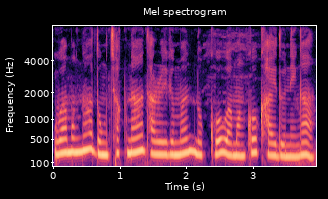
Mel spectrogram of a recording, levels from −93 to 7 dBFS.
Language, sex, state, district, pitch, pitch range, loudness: Garo, female, Meghalaya, North Garo Hills, 235 Hz, 215-255 Hz, -9 LUFS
